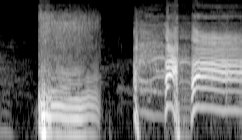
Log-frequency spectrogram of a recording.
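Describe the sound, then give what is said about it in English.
Loud, buzzy farting noises: one long blat, a short pause, then a longer rippling series that wobbles in pitch, raspberry-like, with no talking. “Hey, we're farting over here.”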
